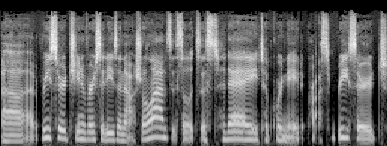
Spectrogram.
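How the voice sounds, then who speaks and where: A woman's plain, everyday voice, medium in pitch, with an American accent, at a fairly quick pace, in a very clean recording with a silent background. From Southern West Virginia. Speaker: climate policy nonprofit director. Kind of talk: interview.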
